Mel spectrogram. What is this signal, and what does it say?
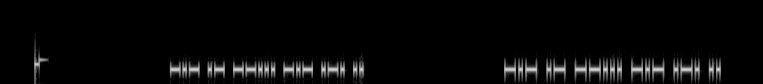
Morse code, heard as a keyed tone, about 32 wpm, 700 Hz. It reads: KA7KRI KA7KRI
